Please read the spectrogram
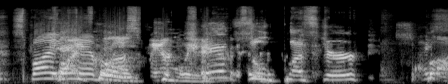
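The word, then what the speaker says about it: Spy × Family: I mean, like Spy X, not Spy X. I said it wrong. No, Spy Family.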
